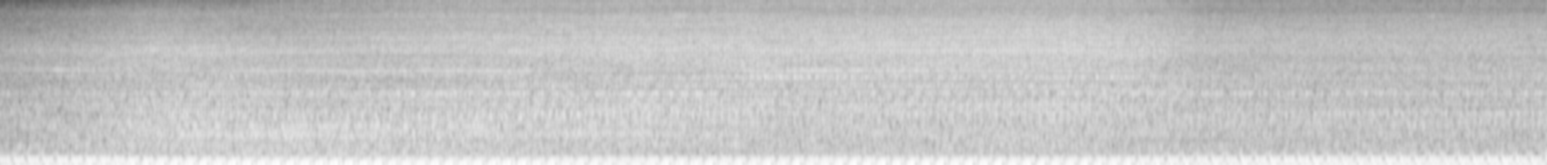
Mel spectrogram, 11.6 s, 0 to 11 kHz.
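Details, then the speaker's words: Cupra 2.0 TSI (CJX) engine rebuilt with forged internals, first start, warming up while oil pressure is checked: even, steady low idle after the revs drop, no knocks or ticks. Normal idle. "on entend le régime moteur il est descendu pour l'inant ça tourne"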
